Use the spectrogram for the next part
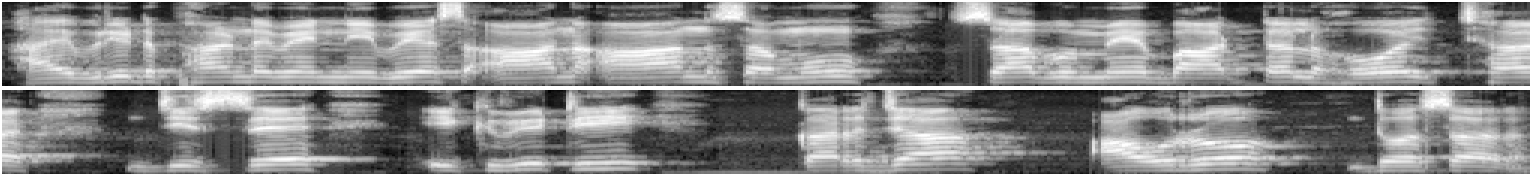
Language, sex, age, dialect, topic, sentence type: Magahi, male, 18-24, Western, banking, statement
